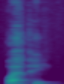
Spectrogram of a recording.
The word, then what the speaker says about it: WebP: b p format but it's actually pronounced as weppy this is a fairly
